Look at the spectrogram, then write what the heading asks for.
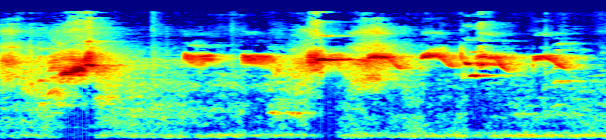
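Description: Birds calling: a loud, high call just under a second in, then a quick series of short high chirps, each falling in pitch, over a steady low hum.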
